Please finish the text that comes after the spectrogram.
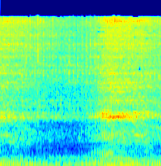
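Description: A motorcycle engine idles and revs up briefly, a close, rumbling low drone with clattering mechanical texture.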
